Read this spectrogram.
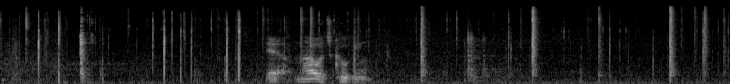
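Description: A small wood fire crackles and pops close by.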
